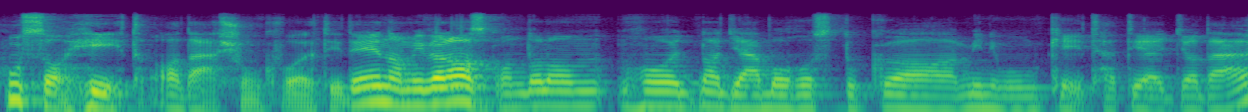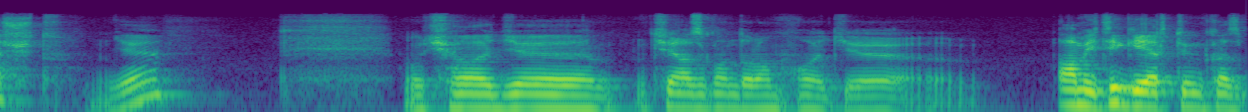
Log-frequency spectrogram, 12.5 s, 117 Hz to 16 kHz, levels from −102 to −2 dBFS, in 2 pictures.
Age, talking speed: 30-49, 120 wpm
